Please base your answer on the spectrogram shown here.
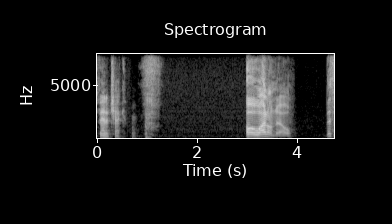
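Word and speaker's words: Vaněček: It's Vanacek. Oh, I don't know. This is a podcast where we mutilate names. We just slaughter names over and over again. I think it's Vanacek.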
